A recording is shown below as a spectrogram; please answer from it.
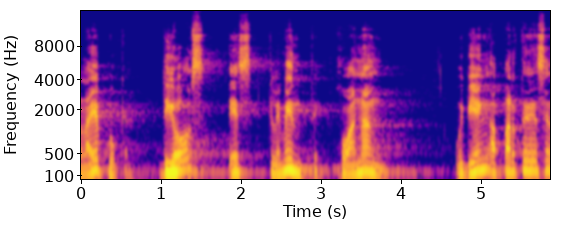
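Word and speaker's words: יוחנן: el nombre de juan la forma griega del nombre hebreo es juanan o sea que así se pronuncia en el hebreo juanan y lo que significa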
